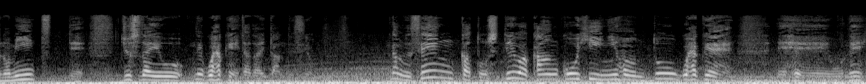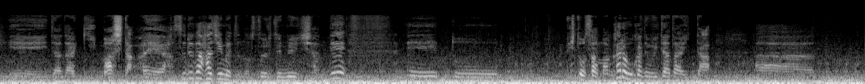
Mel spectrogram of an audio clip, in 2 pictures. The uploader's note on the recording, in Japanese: 今回も車中録音ですので、聞き取りにくいと思いますが、ご容赦下さいませ。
